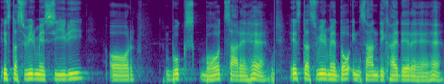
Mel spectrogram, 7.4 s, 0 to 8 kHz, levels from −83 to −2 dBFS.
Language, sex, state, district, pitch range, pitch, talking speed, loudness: Hindi, male, Arunachal Pradesh, Lower Dibang Valley, 110-130 Hz, 120 Hz, 145 wpm, -15 LUFS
